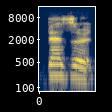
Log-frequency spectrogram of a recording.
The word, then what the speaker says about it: desert: about dessert and desert desert the pronunciation stress is on the first syllable dessert on the second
